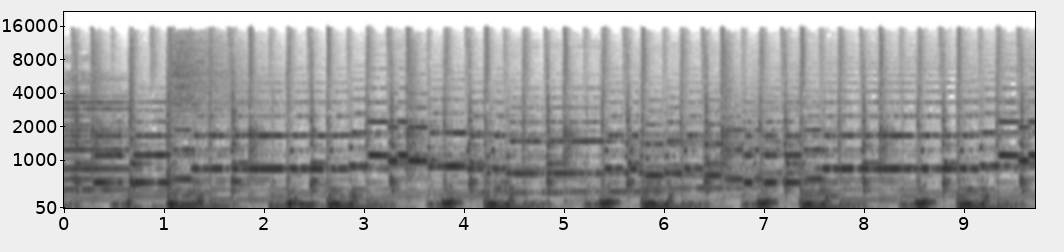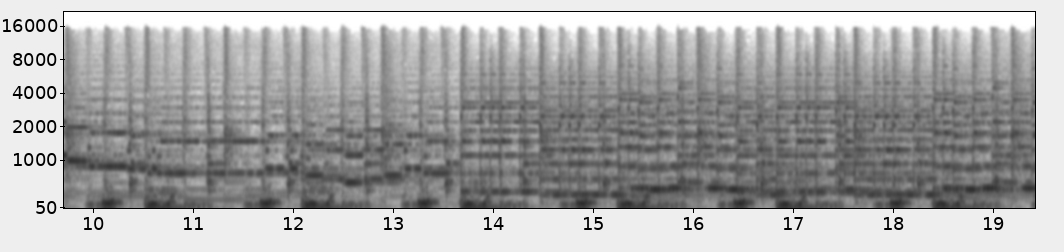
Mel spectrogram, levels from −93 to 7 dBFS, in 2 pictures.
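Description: At 3.65 s and 17.45 s the sound jumps forward, skipping roughly 10 ms with no gap of silence, unlike a dropout. This is likely a dropped buffer (overrun).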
